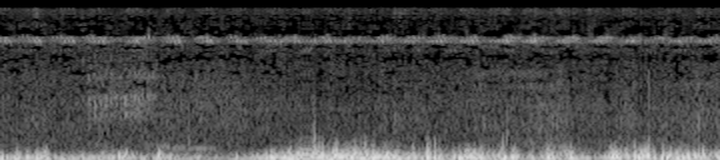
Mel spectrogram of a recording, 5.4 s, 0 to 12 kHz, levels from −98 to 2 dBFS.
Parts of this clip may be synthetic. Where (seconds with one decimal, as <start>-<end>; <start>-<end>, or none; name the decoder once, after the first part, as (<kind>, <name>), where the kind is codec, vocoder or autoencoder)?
3.7-4.8 (vocoder, Vocos)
